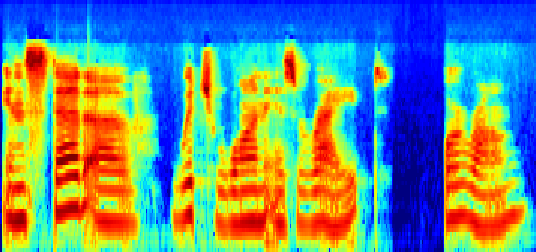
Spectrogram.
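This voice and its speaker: A woman teaching a guided meditation class, speaking in a soothing, deliberate way with long pauses and a soft-edged, creaky voice. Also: on the low side, fairly even intonation, lo-fi sound. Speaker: yoga nidra meditation teacher.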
